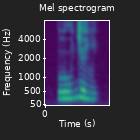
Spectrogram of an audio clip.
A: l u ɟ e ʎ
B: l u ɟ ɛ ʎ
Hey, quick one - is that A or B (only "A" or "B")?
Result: A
